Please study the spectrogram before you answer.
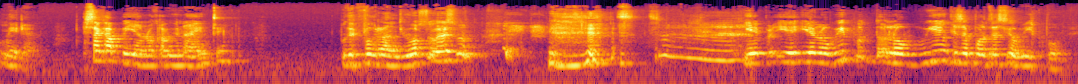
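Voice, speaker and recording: An older woman telling a faith story in a relaxed interview. She laughs often and trails off mid-sentence. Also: mid-range voice. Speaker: interviewee sharing a faith testimony. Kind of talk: casual storytelling. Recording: echoey room.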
